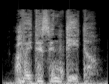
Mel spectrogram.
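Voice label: curious, Italian; mohaa; dialogue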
